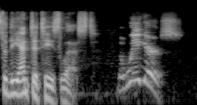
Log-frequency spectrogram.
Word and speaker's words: Uyghurs: recent restrictions on trade with china re you ugers i don't know how to pronounce it and additions to the entities list the uyghurs uyghurs thank you i've heard of that yeah i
